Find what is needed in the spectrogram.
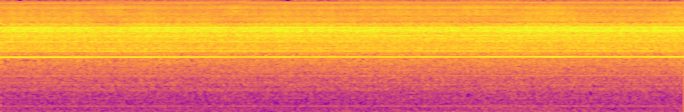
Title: Dentist Drill Sound Effect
